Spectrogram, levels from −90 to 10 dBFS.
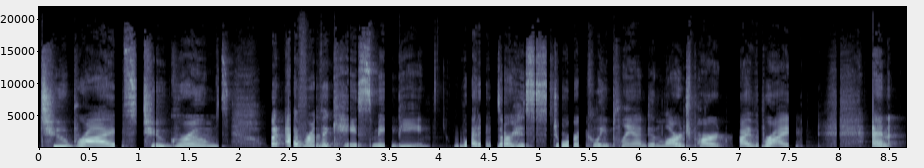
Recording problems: choppy; very; 17% of the speech affected

